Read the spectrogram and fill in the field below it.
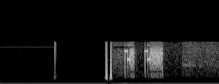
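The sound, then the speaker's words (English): A fire radio dispatch channel sends cancellation tones: a steady mid-pitched tone, then a short click, followed by a burst of clipped electronic tone bursts and static-laden transmission, loud and without talk. “I'm dropping cancellation tones now.”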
